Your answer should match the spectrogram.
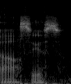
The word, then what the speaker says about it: Arceus: I know they changed how to pronounce that Pokemon's name, but I'm still gonna call it Arceus. Because that's how it was said.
